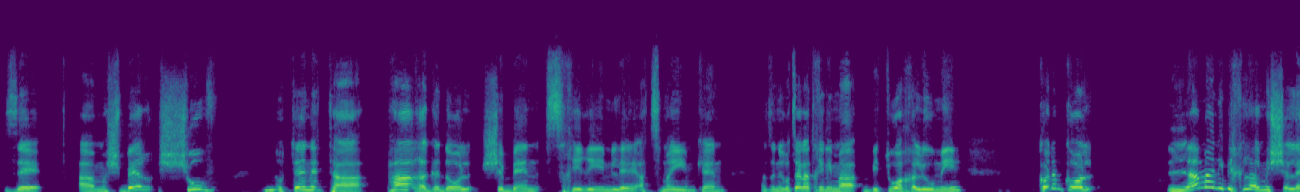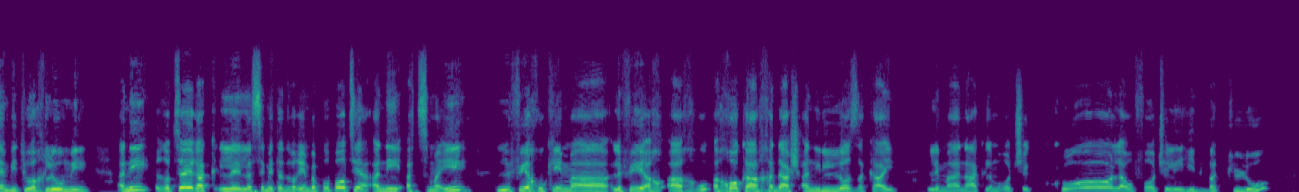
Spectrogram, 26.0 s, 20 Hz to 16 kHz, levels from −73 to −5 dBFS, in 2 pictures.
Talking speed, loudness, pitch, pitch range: 115 wpm, -23 LUFS, 170 Hz, 155-215 Hz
